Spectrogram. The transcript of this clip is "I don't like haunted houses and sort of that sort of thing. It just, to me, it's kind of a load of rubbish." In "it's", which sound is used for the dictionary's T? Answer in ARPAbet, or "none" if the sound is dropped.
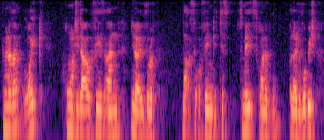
T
